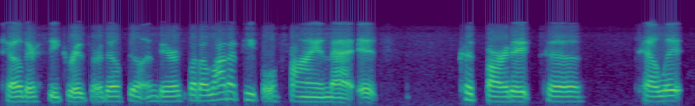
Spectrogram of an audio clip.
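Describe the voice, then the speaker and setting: A woman's voice: sits low, fairly even intonation, normal speed, no room sound. A woman speaking as an interview guest and author, chatting casually in a reflective, conversational way. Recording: dull lo-fi sound.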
